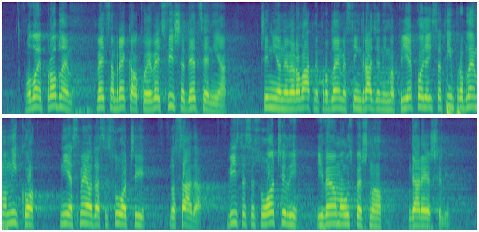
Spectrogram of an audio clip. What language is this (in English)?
Serbian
